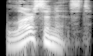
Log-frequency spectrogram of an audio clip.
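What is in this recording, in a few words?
"larcenist", British English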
